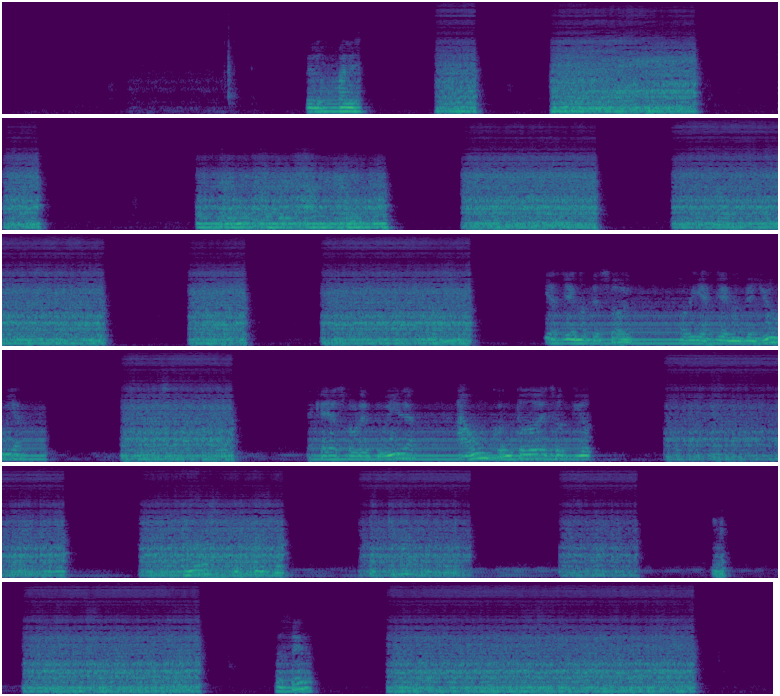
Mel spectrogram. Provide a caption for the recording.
Sonido característico presente al intentar sintonizar una radio en una emisora.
